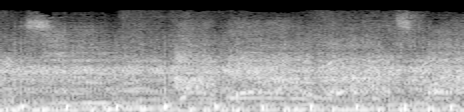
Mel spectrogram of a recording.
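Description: Fastcore hardcore punk recording: a band playing at full tilt with yelled vocals coming in about a second in.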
